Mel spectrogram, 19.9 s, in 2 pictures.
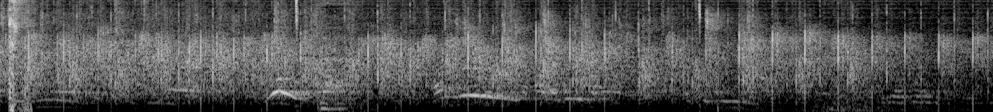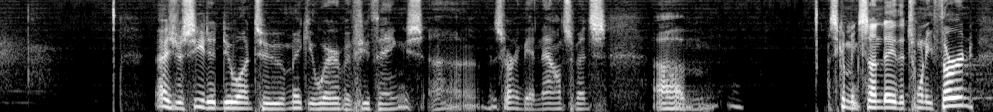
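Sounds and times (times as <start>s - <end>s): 
audience applauding: 0.0s - 10.5s
speech: 11.5s - 17.4s, 18.2s - 19.8s.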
